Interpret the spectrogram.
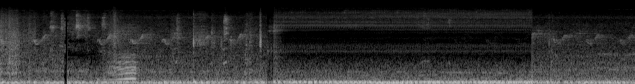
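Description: Small birds chirping in short repeated calls over a steady low rumble.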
